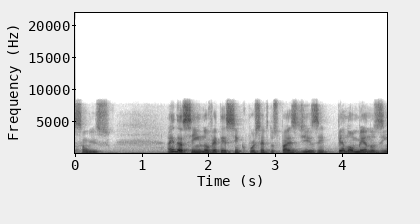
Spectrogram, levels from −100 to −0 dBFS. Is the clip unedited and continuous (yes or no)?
yes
